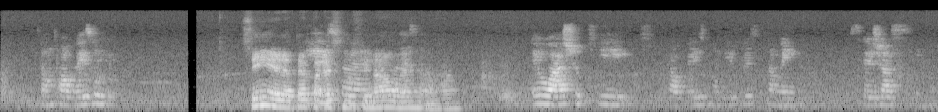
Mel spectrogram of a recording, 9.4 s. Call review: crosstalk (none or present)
present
